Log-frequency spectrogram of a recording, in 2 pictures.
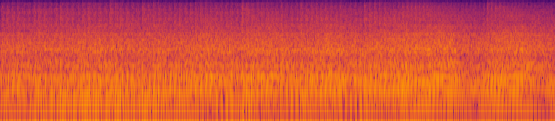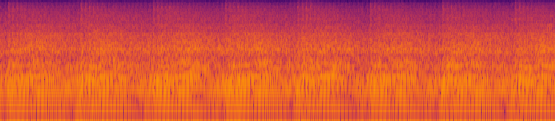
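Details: Yard-sale Honda mower after fitting a slightly larger jet; engine rises and falls about every second and a half, never settling; the larger jet didn't help; hunting, idle circuit clogged; runs decently on partial choke.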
